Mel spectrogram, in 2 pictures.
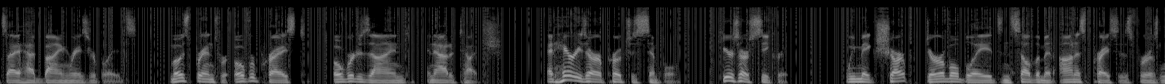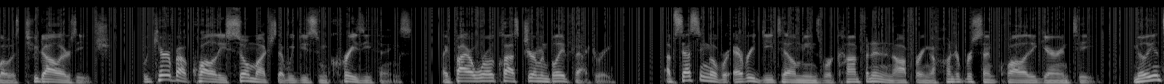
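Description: An unreliable data bit runs through the whole recording. One line of the digital path is marginal, so its bit lands wrong in a random share of samples, and each error jumps the waveform by the same fixed step, about -15 dBFS. Because those spikes are scattered at random, they add up to a steady crackling fizz laid over the speech, and it carries on unchanged through the pauses.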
